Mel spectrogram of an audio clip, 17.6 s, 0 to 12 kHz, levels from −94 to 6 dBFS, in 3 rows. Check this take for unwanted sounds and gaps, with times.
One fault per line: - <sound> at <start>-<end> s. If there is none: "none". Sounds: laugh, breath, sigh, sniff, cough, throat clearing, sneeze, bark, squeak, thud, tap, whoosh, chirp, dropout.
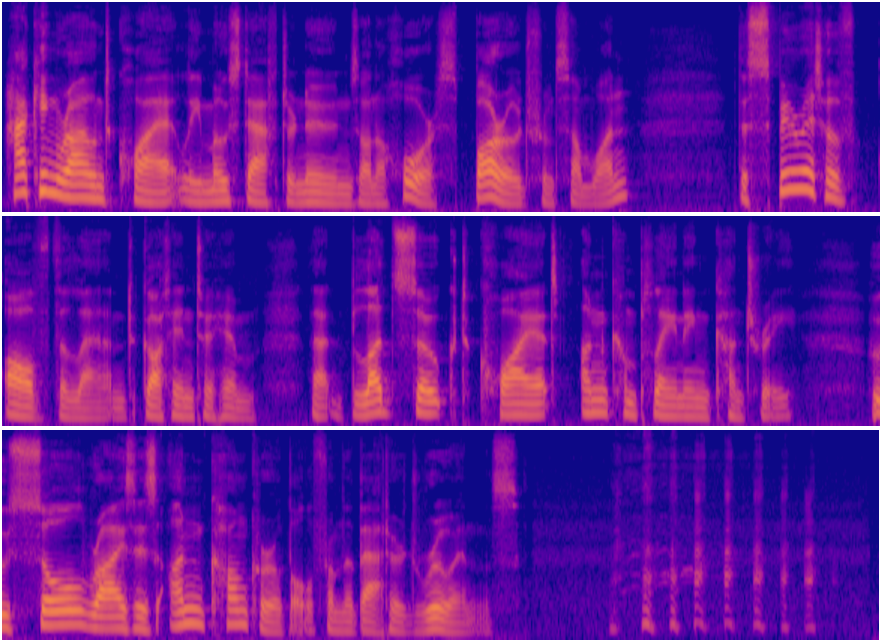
- laugh at 15.7-17.3 s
